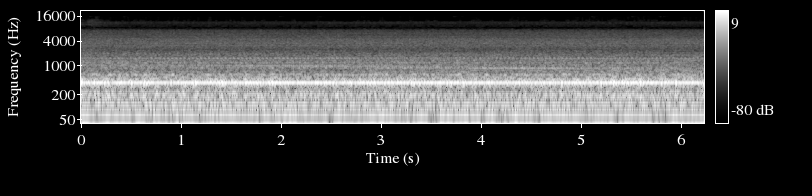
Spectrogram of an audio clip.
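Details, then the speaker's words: IBM XT hard drive after format, booting from floppy: loud, rough, constant drone with strong mid-pitched tone, no speed change; drive sounds wrong at startup, cause unclear. "That really doesn't sound good. Oh man. That'd kill me."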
